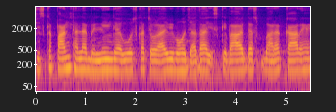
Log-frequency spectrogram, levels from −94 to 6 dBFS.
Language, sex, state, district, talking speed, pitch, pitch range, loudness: Hindi, male, Bihar, West Champaran, 175 wpm, 140 Hz, 135-145 Hz, -18 LUFS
